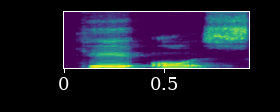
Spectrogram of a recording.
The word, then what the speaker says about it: chaos: No, it is pronounced as chaos.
